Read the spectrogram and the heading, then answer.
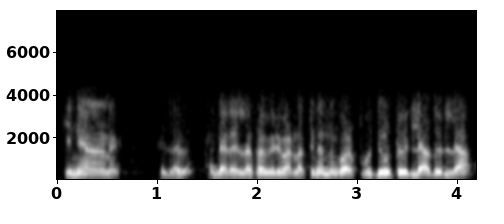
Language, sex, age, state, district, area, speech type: Malayalam, male, 45-60, Kerala, Malappuram, rural, conversation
